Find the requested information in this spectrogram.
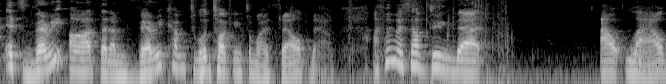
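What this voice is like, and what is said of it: Hybrid British, American, Malaysian accent. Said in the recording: “why is your British accent coming out a bit more these days? ... I have this hybrid English anyway, of kind of a combination of different things. A bit of British, a bit of American, a bit of Malaysian”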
